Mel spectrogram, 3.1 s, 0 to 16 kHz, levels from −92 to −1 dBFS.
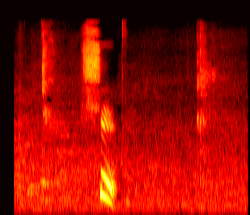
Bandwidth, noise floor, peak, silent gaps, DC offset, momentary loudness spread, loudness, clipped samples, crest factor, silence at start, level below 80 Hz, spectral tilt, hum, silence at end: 11.5 kHz; -49 dBFS; -4 dBFS; none; under 0.1%; 26 LU; -20 LUFS; under 0.1%; 22 dB; 0.2 s; -72 dBFS; -2.5 dB/octave; none; 0.55 s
